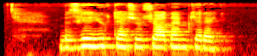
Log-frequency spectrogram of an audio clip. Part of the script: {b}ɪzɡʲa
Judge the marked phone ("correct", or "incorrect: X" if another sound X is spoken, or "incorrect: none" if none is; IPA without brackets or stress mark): correct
